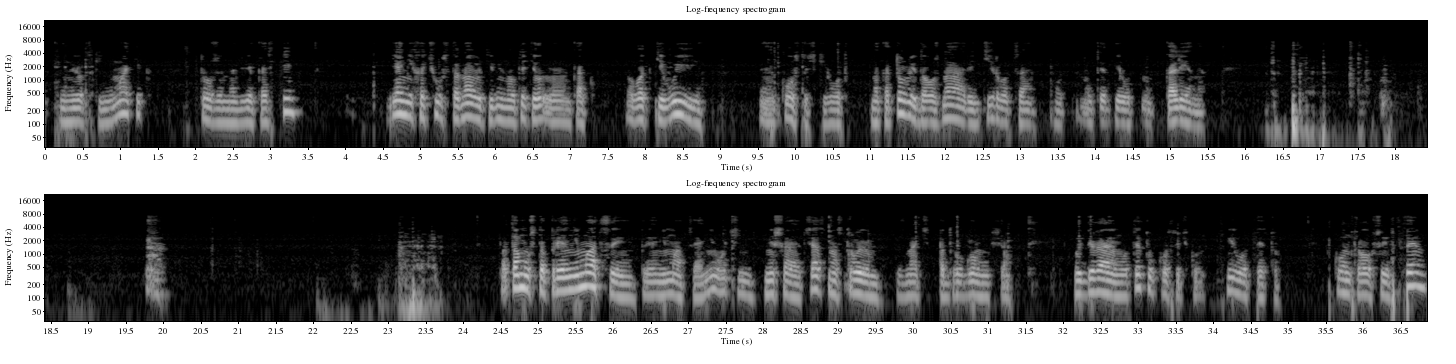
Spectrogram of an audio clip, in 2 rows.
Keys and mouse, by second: 1.8 click, 3.2 click, 9.8-10.7 middle drag, 27.6-28.8 middle drag, 30.1 middle click, 32.2 click, 34.1 shift+click.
